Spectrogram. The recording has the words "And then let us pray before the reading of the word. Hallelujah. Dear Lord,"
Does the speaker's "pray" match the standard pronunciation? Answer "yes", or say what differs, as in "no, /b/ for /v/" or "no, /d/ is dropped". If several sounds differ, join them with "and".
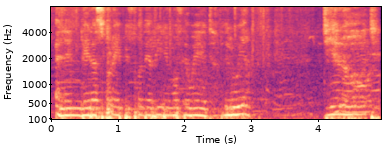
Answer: yes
